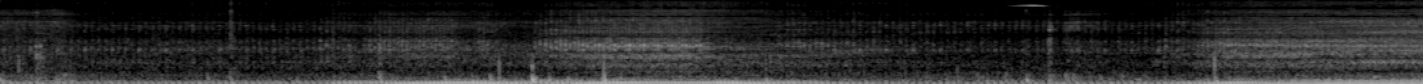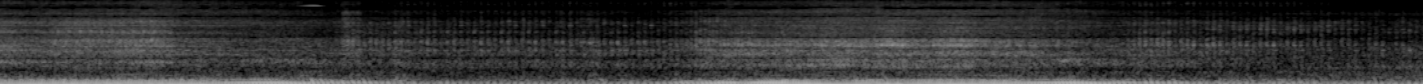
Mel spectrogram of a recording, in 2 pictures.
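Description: A Dacia Duster's engine revving up and falling back in three bursts as the SUV pulls away and turns in deep snow: two short revs about two seconds in, then two longer ones, each with tyre-and-snow noise under the load.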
